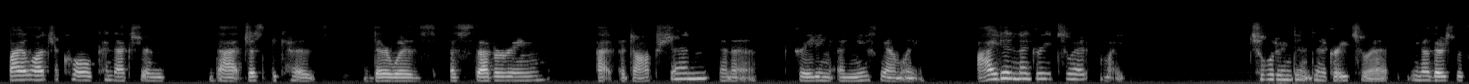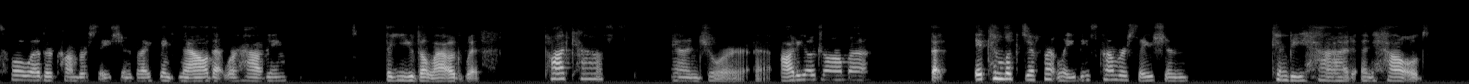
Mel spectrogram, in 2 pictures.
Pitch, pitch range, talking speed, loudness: 185 Hz, 165-215 Hz, 130 wpm, -25 LUFS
